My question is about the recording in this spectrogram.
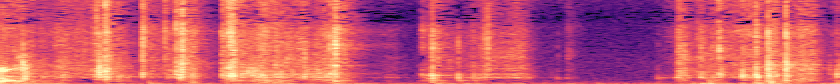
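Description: Embossed plastic vacuum-sealer bag crinkling and rustling as it is handled, in short irregular crackles with a brief silent gap about halfway through.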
